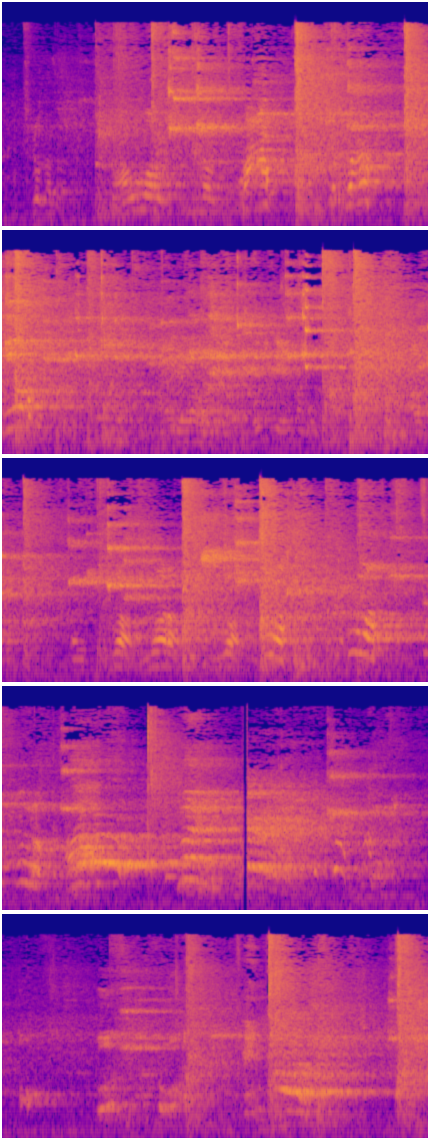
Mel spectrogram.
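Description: Shuttlecocks are struck sharply by rackets again and again in an echoing hall.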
